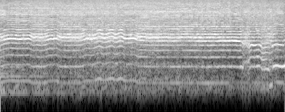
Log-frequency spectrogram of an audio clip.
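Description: A male Qur'an reciter chanting in the melodic mujawwad style, amplified through microphones: one long sustained note with wavering ornaments in the pitch, breaking briefly near the end before the next phrase begins.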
